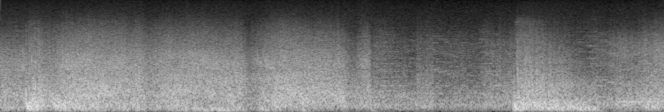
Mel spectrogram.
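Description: Depth charges exploding at sea, heard on an old newsreel soundtrack. A sudden blast comes just after the start and a louder one about six and a half seconds in, each followed by a long rumbling roar.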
